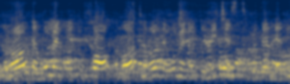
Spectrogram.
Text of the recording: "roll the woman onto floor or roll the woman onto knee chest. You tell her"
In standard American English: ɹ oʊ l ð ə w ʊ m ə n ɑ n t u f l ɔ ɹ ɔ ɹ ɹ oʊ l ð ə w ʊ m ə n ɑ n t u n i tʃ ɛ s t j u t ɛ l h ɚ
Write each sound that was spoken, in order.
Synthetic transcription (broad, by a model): ɹ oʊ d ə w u m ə n ɑ n t u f ɔ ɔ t ɹ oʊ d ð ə w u m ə n ɑ n t u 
